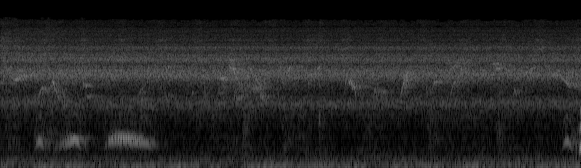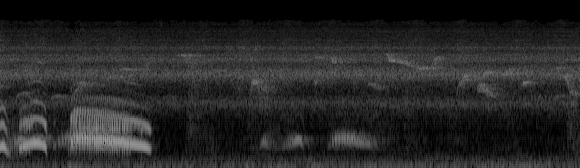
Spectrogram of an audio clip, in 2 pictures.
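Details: Cooing spotted dove of the 'thổ đồng' voice type, played to rouse other doves: soft paired murmurs before and after a single louder phrase of two short notes and a drawn-out falling coo, with faint distant bird chirps.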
